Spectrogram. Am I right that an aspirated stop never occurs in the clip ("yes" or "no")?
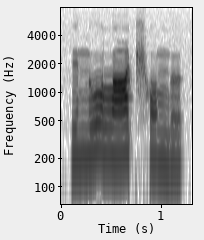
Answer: no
